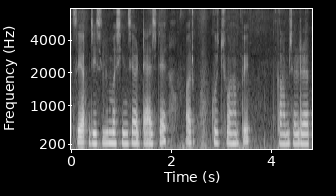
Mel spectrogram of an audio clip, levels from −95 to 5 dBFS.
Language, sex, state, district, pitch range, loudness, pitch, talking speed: Hindi, female, Arunachal Pradesh, Lower Dibang Valley, 210-220 Hz, -19 LUFS, 215 Hz, 175 wpm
